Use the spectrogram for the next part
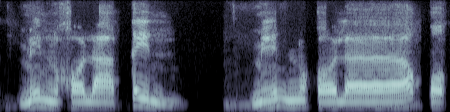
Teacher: Namanya qalqalah kubro. Pantulannya lebih besar. Karena dia berada di akhir kata. Tidak ada huruf berikutnya yang dibaca.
